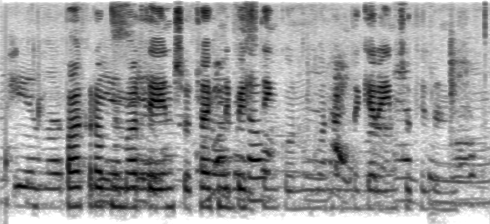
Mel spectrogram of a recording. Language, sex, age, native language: Icelandic, female, 30-39, Icelandic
